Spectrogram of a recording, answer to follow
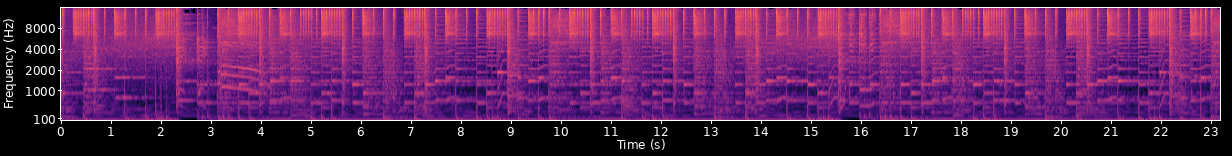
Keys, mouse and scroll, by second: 1.6 Tab, 3.1 click, 3.7 z, 4.8 scroll down 3, 5.0-5.6 middle drag, 5.6 z, 6.1 middle click, 6.3 Tab, 6.8 middle click, 7.7 Tab, 8.2 shift+click, 9.1 ctrl+KP_Subtract, 9.8 ctrl+s, 10.0 middle drag, 10.8 z, 11.1-11.6 scroll up 1, 11.6 click, 12.0 click, 12.2 scroll down 1, 12.4 middle drag, 12.6 z, 13.0-13.3 scroll down 3, 13.3 click, 13.6-15.1 middle drag, 15.1-15.5 scroll up 3, 15.5-17.3 middle drag, 17.3 click, 17.5 scroll down 1, 17.6-19.6 middle drag, 19.6 g, 21.5 `, 22.1 scroll up 3, 22.3 z, 22.7 g.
